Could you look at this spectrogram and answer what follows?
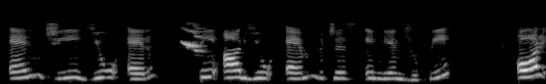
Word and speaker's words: ngultrum: I'll just spell it out for you guys. That will be better. It's NGULTRUM, which is Indian rupee or Indian rupee, and national sport is archery.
